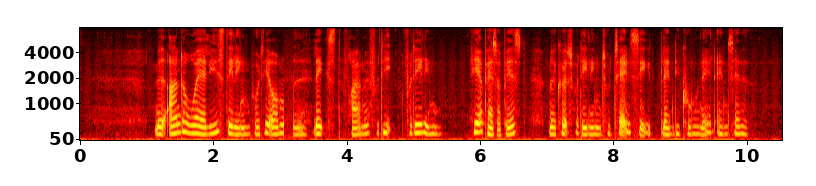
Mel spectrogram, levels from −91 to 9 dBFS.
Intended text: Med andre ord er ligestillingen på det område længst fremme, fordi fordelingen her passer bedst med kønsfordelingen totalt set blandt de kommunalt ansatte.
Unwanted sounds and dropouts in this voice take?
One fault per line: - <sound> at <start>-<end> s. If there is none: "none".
- dropout at 3.0-3.2 s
